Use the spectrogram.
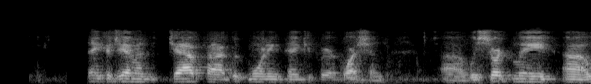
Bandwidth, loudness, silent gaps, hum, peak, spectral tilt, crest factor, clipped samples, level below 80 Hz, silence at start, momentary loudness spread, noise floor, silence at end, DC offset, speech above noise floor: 5.6 kHz; -23 LUFS; none; none; -6 dBFS; -9.5 dB/octave; 18 dB; under 0.1%; -60 dBFS; 0.9 s; 12 LU; -57 dBFS; 0 s; under 0.1%; 33 dB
